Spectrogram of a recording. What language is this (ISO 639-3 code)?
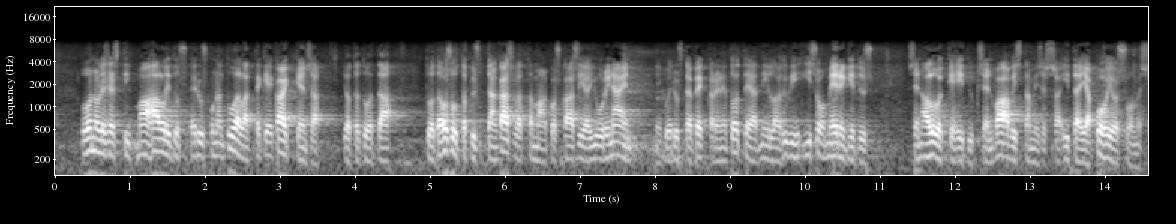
fin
